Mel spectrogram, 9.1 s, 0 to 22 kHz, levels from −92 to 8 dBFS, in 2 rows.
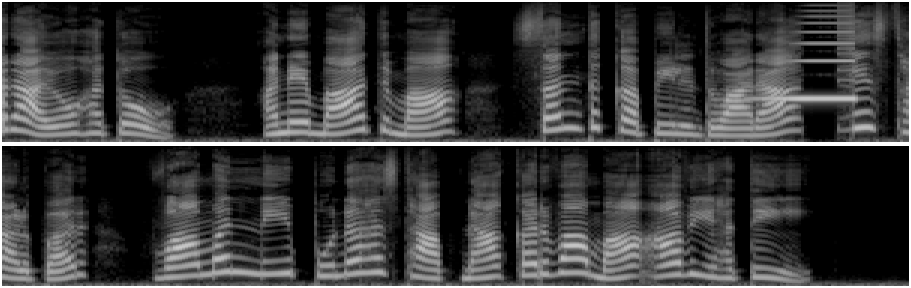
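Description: From 3.69 to 4.28 s, loudspeaker feedback squeal: loop gain tops unity at 1.3 kHz, so a tone swells above the speech, stopping before "સ્થળ પર વામનની".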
